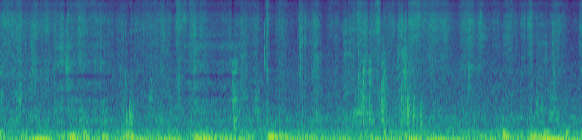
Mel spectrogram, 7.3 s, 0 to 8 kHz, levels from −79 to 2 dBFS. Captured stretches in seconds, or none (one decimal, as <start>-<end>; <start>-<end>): 0.0-0.7; 1.4-2.3; 3.0-7.3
